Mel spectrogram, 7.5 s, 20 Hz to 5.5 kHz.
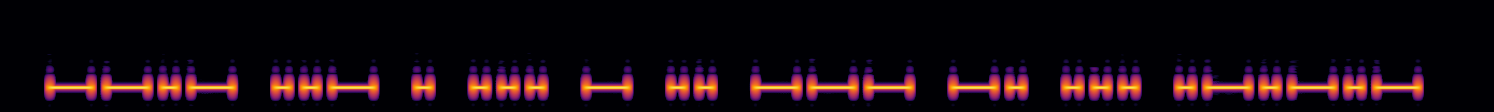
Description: Morse code, heard as a keyed tone, about 17 wpm, 600 Hz. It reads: QUESTIONS.
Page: Romanen Never af Ken Follet på engelsk.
